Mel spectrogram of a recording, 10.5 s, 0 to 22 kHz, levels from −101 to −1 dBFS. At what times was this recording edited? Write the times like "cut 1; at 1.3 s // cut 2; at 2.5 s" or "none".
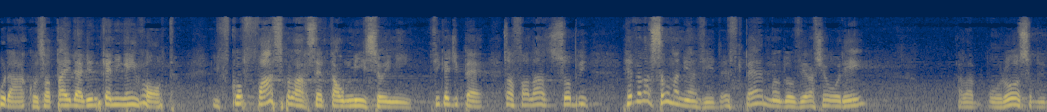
cut 1; at 5.0 s // cut 2; at 7.4 s // cut 3; at 8.2 s

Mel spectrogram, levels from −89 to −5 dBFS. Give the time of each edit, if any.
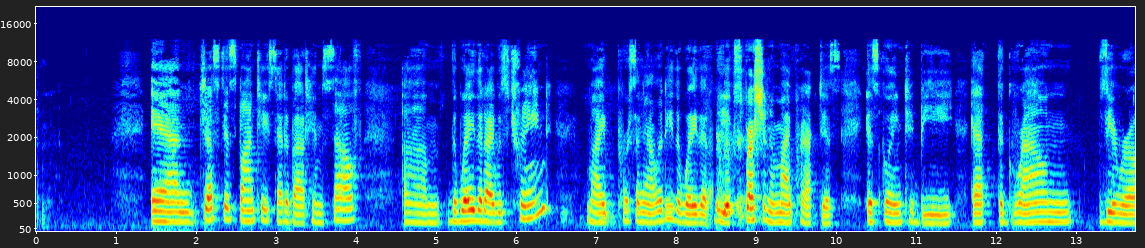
cut 1; at 8.4 s // cut 2; at 10.6 s // cut 3; at 11.6 s

